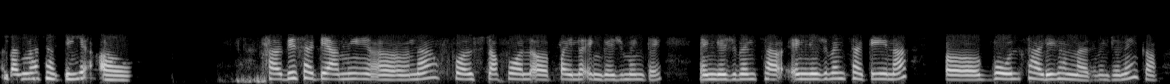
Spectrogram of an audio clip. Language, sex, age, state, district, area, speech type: Marathi, female, 18-30, Maharashtra, Ahmednagar, rural, conversation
